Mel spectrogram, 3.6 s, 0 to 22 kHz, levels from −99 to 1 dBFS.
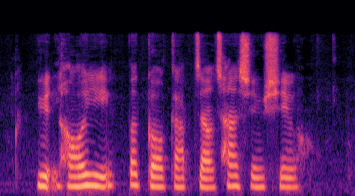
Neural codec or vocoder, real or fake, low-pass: codec, 24 kHz, 3 kbps, HILCodec; fake; 10.8 kHz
